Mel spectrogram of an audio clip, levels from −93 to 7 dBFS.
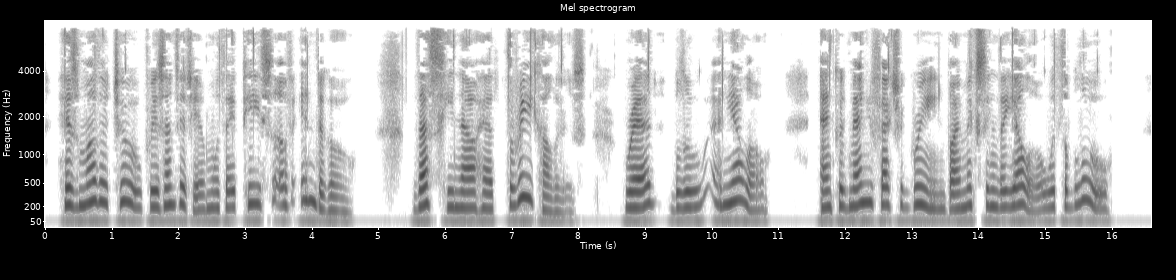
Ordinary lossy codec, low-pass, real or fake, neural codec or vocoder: MP3, 32 kbps; 7.2 kHz; real; none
